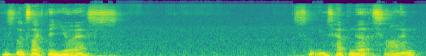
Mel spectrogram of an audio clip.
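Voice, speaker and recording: A male streamer with a hoarse, gravelly, mid-range voice muses aloud in an unhurried, hesitant way while playing a geography guessing game. He's recovering from being under the weather, giving casual live commentary on a low-quality recording with noticeable background hiss.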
